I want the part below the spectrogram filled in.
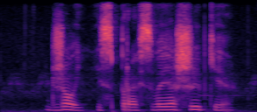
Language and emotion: Russian, angry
